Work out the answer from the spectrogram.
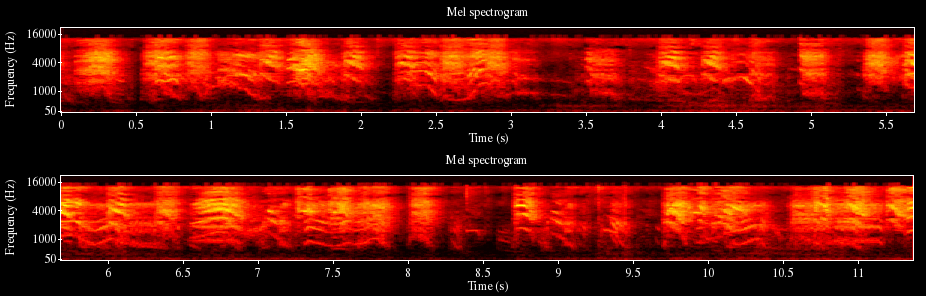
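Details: Parrots calling together in a noisy stream of harsh, shrill squawks, with brief pauses between chattering bursts.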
